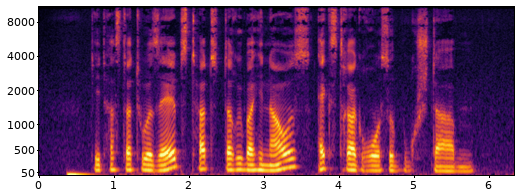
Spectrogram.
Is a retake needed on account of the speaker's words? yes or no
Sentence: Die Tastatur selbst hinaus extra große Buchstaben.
yes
